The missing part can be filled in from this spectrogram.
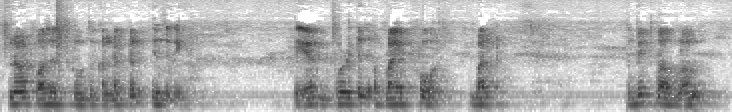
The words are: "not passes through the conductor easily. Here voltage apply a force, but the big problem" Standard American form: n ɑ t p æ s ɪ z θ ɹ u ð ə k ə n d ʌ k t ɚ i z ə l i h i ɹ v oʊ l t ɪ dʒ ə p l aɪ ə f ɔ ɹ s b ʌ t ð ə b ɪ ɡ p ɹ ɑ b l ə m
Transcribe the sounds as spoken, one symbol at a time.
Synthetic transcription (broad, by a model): n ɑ t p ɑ s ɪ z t ɹ u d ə k ə n d ʌ k t ɚ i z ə l i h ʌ ɹ b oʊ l t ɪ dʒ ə p l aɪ ə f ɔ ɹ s b ʌ t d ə b ɪ ɡ p ɹ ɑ b l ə m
